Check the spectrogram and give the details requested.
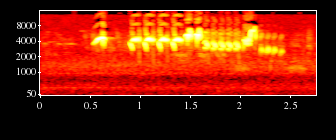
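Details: Common reed bunting (Emberiza schoeniclus) giving a lively, high-pitched phrase: one sharp opening chirp, then a rapid, speeding series of clipped notes that steps slightly lower and ends in a few buzzy chips.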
